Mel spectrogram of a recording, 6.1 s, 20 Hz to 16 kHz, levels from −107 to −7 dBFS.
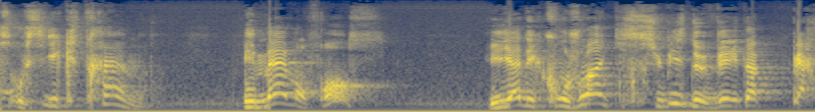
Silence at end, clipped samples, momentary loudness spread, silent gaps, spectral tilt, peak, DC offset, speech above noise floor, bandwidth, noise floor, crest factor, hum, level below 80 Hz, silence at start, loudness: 0 s; under 0.1%; 8 LU; none; -1.5 dB/octave; 0 dBFS; 5%; 34 dB; 16 kHz; -51 dBFS; 18 dB; none; -64 dBFS; 0 s; -16 LUFS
